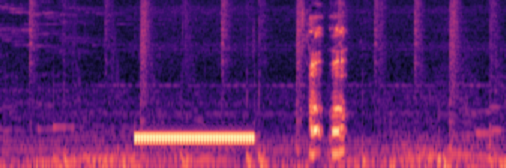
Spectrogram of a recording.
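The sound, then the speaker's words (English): A phone call's ringback tone on Christmas Eve: one loud, steady electronic ring lasting about a second, then a brief crackly burst as the line connects, over a low murmur of background noise. “Have no idea if he'll even pick up. Let's try it though.”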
